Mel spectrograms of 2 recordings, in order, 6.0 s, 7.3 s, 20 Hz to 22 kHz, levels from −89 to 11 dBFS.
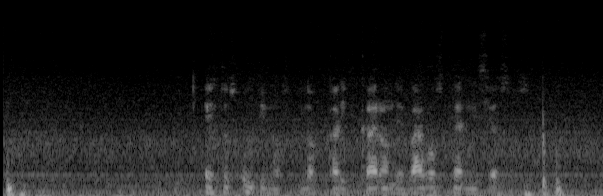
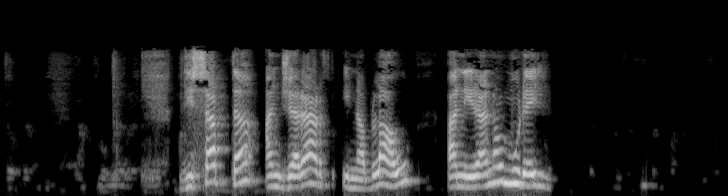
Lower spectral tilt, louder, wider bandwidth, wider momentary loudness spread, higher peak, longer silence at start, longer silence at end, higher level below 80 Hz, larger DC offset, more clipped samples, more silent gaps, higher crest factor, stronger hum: first, -8.5 dB/octave vs -2 dB/octave; second, -38 LUFS vs -14 LUFS; first, 15 kHz vs 8.4 kHz; about the same, 18 LU vs 16 LU; second, -18 dBFS vs 0 dBFS; second, 0.05 s vs 1.5 s; second, 0 s vs 1.8 s; first, -46 dBFS vs -64 dBFS; neither; neither; neither; about the same, 20 dB vs 16 dB; neither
